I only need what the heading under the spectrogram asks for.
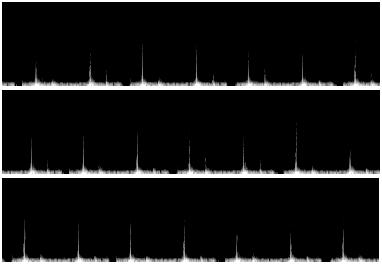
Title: NORMAL HEART SOUND - APEX | HEART SOUNDS | AUSCULTATION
